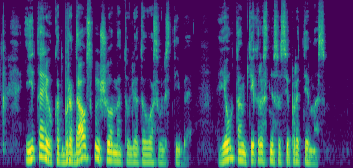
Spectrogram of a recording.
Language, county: Lithuanian, Vilnius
